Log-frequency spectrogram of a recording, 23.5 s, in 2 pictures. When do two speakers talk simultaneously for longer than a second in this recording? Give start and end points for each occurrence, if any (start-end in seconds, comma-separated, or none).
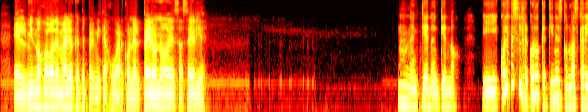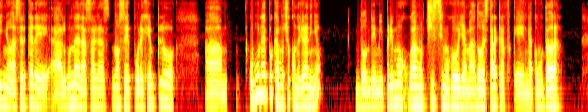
none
